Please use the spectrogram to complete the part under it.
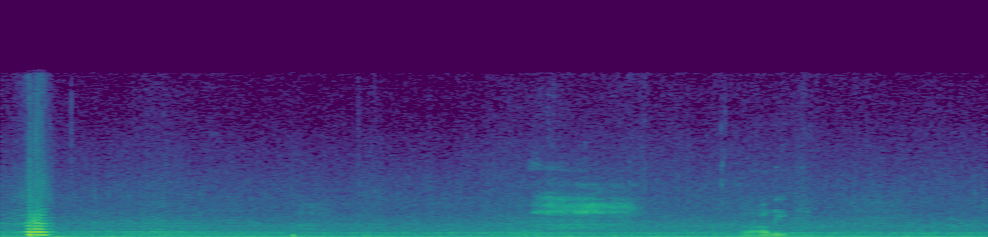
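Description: Honeybees from a package bee colony drone faintly around an open hive during an inspection, a low steady buzz with a sharp knock near the start and a brief higher whine midway.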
